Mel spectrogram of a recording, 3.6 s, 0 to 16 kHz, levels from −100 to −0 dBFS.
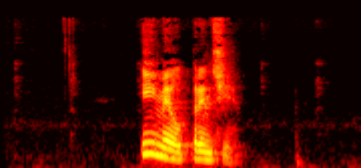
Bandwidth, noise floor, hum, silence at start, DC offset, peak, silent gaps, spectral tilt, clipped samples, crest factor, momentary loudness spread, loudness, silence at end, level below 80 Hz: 11.5 kHz; -82 dBFS; none; 1.4 s; under 0.1%; -10 dBFS; none; -4.5 dB/octave; under 0.1%; 24 dB; 10 LU; -27 LUFS; 1.3 s; -72 dBFS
